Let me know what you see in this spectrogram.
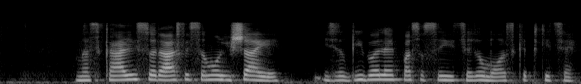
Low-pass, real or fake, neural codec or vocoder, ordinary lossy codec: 7.2 kHz; fake; codec, 16 kHz, 1 kbps, FunCodec, trained on Chinese and English, 50 frames a second; none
